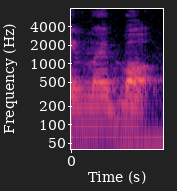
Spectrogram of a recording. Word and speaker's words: Maybach: It's a damn shame it's irking me every time you say my balk. – Yeah, because that's how you say it. – I know, but that's why I'm mad, because that's how it sounds.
